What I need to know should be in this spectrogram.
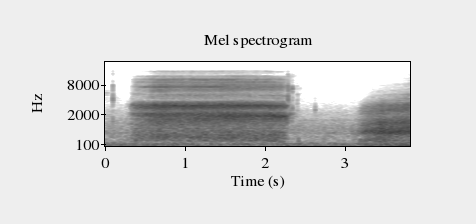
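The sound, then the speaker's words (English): Breathy hiss of hookah smoke being exhaled, a long, even exhale lasting about two seconds, then a brief pause before a second exhale begins near the end. “Hear the exhale?”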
